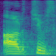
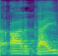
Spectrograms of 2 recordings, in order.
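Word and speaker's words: archives: तो जहाँ पे सरकारी दस्तावेज रखे जाते हैं उसको हम आर्चिव्स बोलते हैं, ठीक है। हालांकि इसको कई बार आर्काइव भी दिया होगा आपके उच्चारण प्रोनाउंसिएशन में, बट इसको आर्चिव्स पढ़िएगा, सी नंबर।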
